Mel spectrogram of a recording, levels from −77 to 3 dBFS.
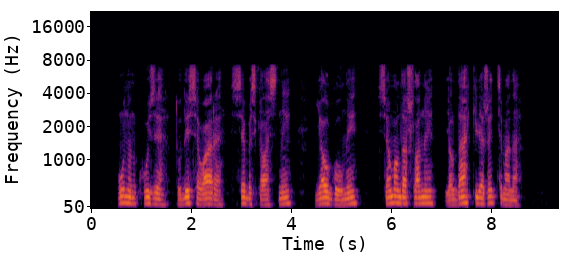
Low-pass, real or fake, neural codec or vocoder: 7.2 kHz; real; none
